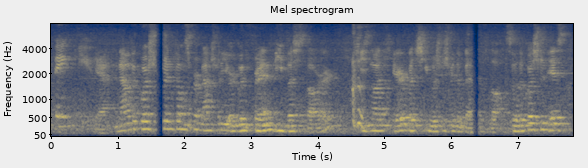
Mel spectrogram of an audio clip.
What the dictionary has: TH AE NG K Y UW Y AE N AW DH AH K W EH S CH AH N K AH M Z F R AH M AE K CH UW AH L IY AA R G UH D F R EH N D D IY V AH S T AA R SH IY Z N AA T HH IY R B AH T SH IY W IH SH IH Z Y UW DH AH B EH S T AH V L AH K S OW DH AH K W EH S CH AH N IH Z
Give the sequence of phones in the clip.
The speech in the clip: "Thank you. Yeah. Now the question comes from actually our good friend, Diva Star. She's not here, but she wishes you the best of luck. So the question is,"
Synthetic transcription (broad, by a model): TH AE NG K Y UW Y AE N AW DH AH K W EH S CH AH N K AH M S F R AH M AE K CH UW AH L IY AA R G UH D F R EH N D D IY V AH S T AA R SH IY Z N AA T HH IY R B AH T SH IY W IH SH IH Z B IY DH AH B EH S T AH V L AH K S OW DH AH K W EH S CH AH N IH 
